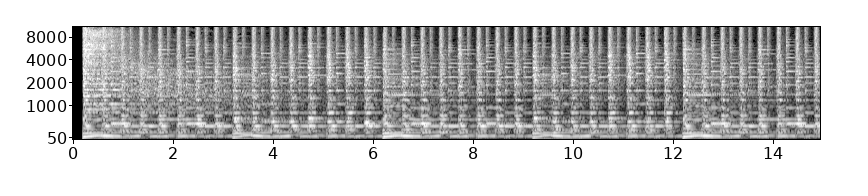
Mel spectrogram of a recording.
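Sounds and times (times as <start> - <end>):
hip hop music: 0.2 - 14.9.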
